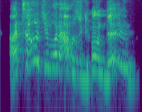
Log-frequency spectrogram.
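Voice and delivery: high, mock-triumphant boast; Harbaugh's boast. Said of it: "he's like".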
